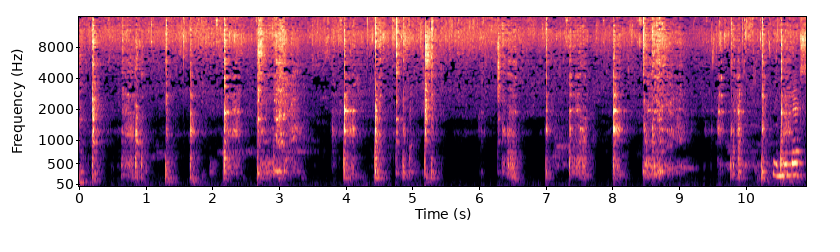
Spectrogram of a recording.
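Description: A steel spoon stirring and scraping cashews and raisins around the bottom of an aluminium pressure cooker, with irregular clinks and scrapes over a faint sizzle of frying.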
